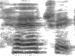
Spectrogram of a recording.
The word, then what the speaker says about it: Hattrick: umlaut over the a that would really actually pronounced hair trick and that's a nod to that the agencies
